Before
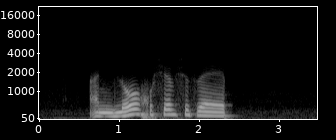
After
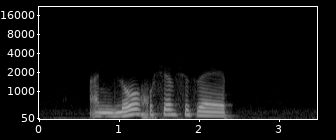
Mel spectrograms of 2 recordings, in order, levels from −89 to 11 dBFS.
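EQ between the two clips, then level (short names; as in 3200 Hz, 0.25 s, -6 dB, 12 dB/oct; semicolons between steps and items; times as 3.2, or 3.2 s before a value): bell 110 Hz -7 dB 0.46 oct; -2.5 dB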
